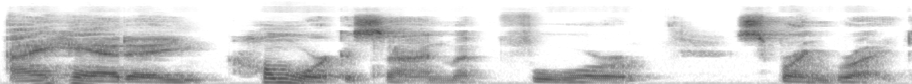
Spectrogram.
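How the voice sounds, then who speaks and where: This is a man talking. His pace is very slow. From US South, Tennessee. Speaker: actuary, former professional body president. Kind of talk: interview. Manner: halting.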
